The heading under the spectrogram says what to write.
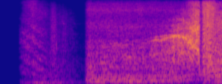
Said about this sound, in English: This is the explosion that has shaken the Middle East. New video shows that deadly explosion at a hospital in Gaza City that reportedly killed hundreds and sparked protests from Iran to Yemen to Lebanon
